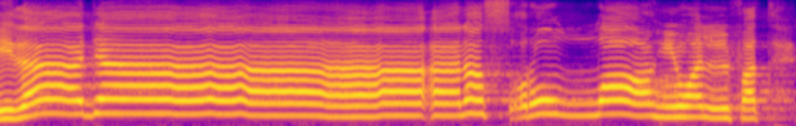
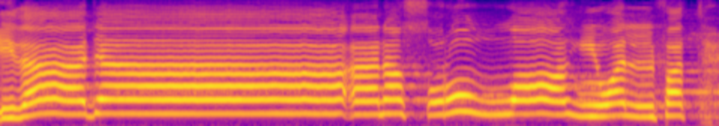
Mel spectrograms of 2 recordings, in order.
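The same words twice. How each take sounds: The two takes are said the same way.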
